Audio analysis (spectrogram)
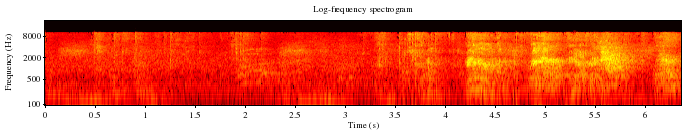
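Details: Cash the Pekingese in mock fighting with a two-month-old English Bulldog puppy called Lebron; low quiet grumbles give way after four seconds to louder, sharper yipping snarls and scuffling.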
